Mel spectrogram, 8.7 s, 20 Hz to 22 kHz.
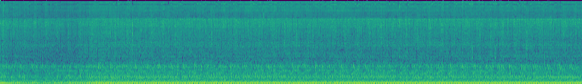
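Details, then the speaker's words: Dodge 2nd-gen Ram V10 with a newly installed dual exhaust: a deep, even burble at idle that swells as the throttle opens and settles into a steady rumble. This is a normal exhaust note with no leaks. "Well, we got our dual exhaust done. Sounded pretty good as you just heard. I mean, for a V10."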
